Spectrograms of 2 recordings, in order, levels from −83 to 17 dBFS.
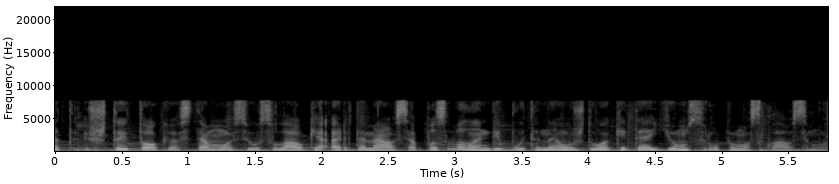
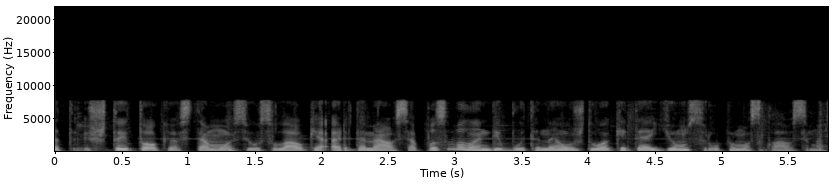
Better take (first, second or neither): first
